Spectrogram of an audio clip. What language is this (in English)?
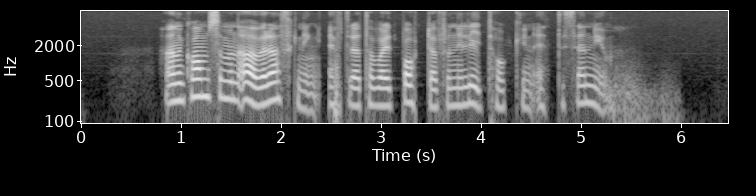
Swedish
